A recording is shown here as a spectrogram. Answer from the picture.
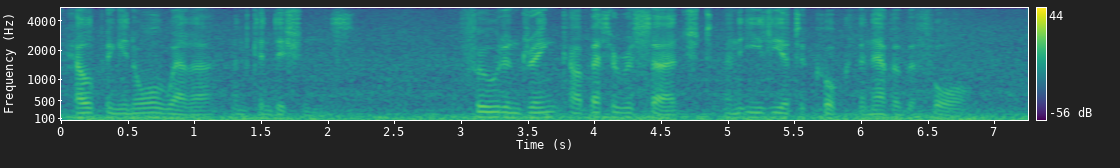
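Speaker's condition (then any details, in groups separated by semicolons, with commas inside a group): No condition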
